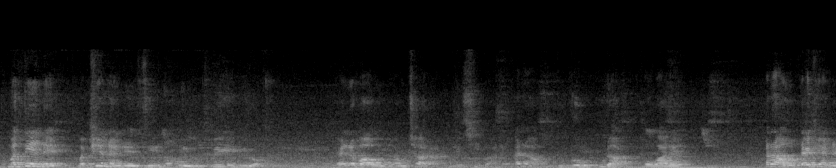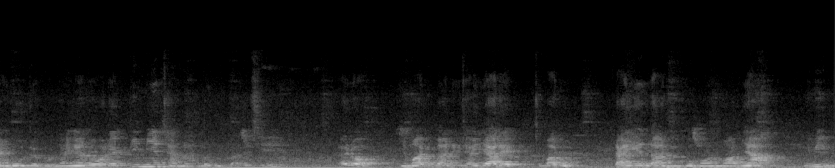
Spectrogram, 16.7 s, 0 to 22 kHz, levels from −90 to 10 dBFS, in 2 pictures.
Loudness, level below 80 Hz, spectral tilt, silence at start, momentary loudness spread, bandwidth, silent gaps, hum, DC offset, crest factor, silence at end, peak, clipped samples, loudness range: -24 LUFS; -40 dBFS; -7 dB/octave; 0 s; 14 LU; 12 kHz; none; none; under 0.1%; 18 dB; 0 s; -6 dBFS; under 0.1%; 3 LU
